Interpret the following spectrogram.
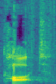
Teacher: your tongue goes back it lowers a little bit the lips aren't rounded in this case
